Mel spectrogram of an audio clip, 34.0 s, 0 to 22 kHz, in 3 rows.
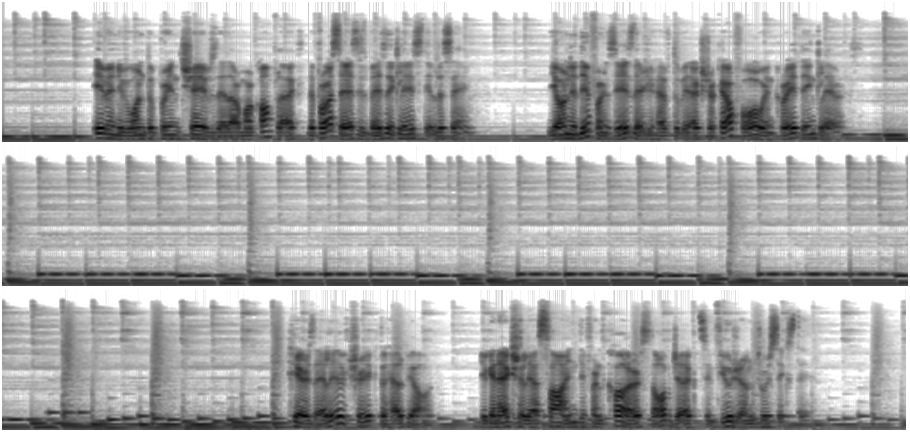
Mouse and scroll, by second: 1.7 click, 3.9 click, 6.6 click, 7.5 click, 7.9 click, 8.1 click, 8.6 click, 9.0 right click, 9.3 click, 9.6 click, 9.8 click, 11.7 click, 11.9 drag, 13.5 click, 14.2 click, 15.0 click, 15.5 click, 15.7 click, 15.8 click, 16.0 click, 16.4 click, 16.6 click, 16.9 click, 17.2 click, 17.7 click, 18.0 click, 18.4 click, 20.4 click, 21.2 click, 24.9 click, 32.8 right click.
